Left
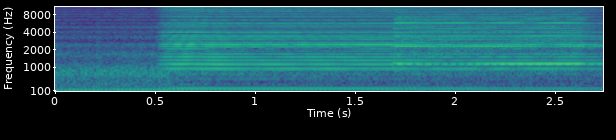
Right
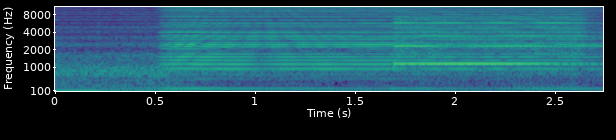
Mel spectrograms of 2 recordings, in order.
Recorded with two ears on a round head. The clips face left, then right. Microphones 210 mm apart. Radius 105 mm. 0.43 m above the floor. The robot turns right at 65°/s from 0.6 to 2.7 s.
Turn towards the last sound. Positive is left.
turn(degrees=-150)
